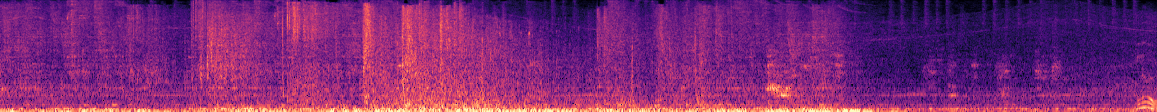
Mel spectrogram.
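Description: Starship weapons fire during space combat in No Man's Sky, a dense run of booming blasts and mechanical bursts for several seconds, then easing into a quieter rumble.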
